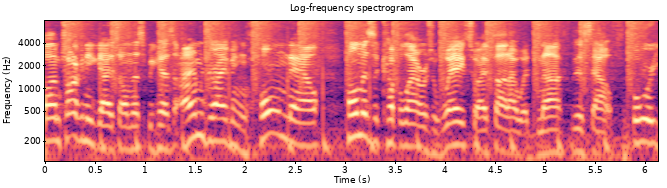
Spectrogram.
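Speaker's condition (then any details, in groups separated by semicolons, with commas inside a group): No condition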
